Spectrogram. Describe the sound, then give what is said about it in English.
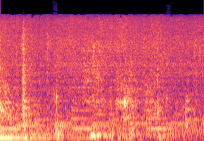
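Tomatoes stewing in a pan give off a steady, soft sizzle with light stirring and scraping noises running through it, continuous and fairly quiet throughout. “So I'm gonna let the tomatoes stew up a little bit.”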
